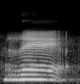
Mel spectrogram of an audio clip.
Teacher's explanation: प्रकंपित या लुंठित। जब हम किसी वर्ण का उच्चारण करते हैं तो हमारी जिह्वा में 2-3 बार कंपन उत्पन्न होता है। मतलब जिस वर्ण का हम उच्चारण करते हैं तो हमारी जिह्वा में कंपन उत्पन्न होता है, तो वह व्यंजन है र।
